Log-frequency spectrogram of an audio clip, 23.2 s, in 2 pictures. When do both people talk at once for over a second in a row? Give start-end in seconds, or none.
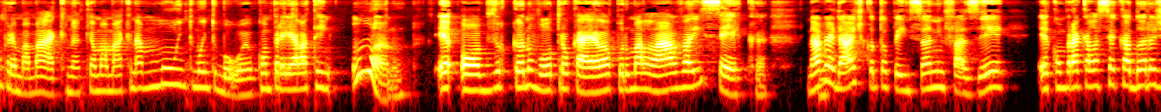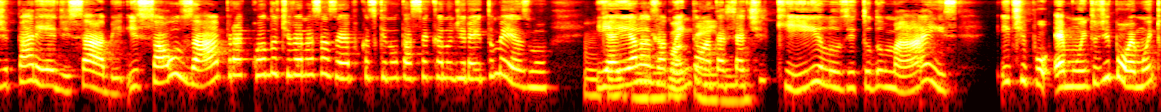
17.6-19.2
